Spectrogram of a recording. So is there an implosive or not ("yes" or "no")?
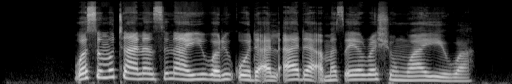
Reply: no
